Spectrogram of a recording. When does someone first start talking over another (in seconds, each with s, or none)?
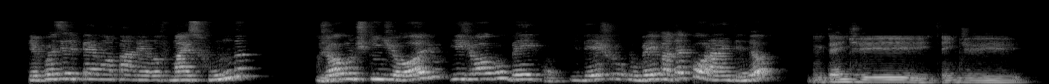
none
